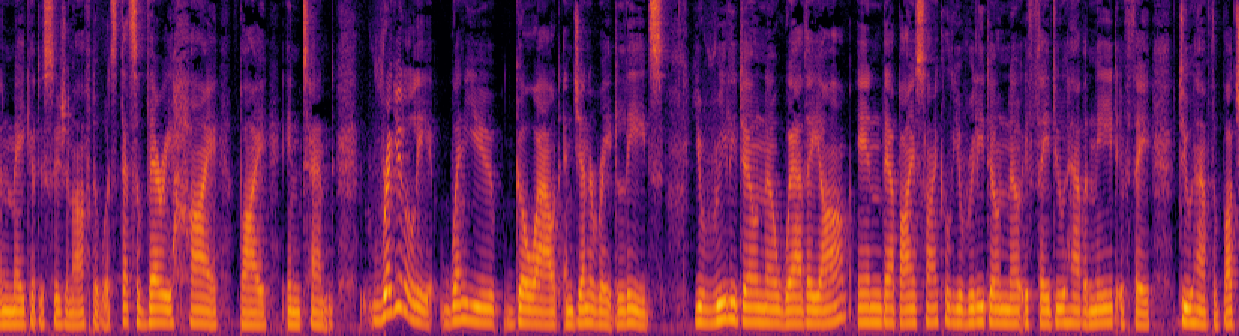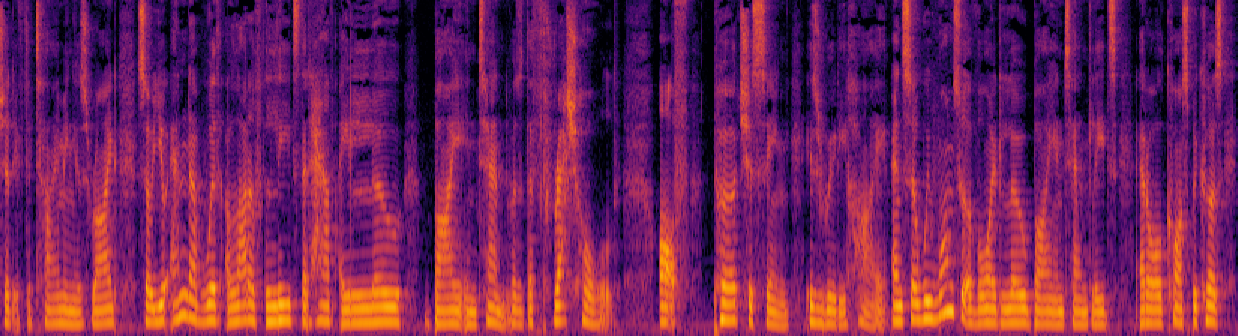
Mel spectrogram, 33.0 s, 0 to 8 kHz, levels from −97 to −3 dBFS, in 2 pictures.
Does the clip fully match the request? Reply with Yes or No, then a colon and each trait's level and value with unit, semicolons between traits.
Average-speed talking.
Yes: average, 160 wpm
